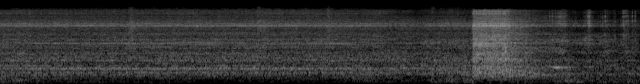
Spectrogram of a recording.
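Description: Hair dryer blowing steadily during a nape-shave and recolouring session, a constant close whooshing drone that swells louder near the end, with no talking.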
